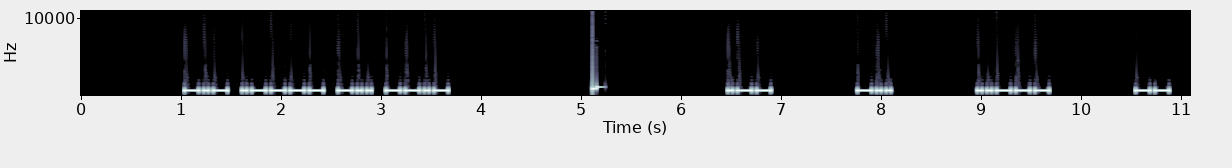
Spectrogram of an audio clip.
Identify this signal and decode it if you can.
Morse code, heard as a keyed tone, about 25 wpm, spaced as for 13 wpm, 700 Hz. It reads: K1DQ WD2M
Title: USA Call Signs - 4 Characters - 6x Character Spacing - 25wpm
